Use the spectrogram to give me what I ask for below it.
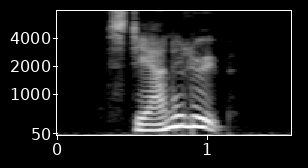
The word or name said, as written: stjerneløb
